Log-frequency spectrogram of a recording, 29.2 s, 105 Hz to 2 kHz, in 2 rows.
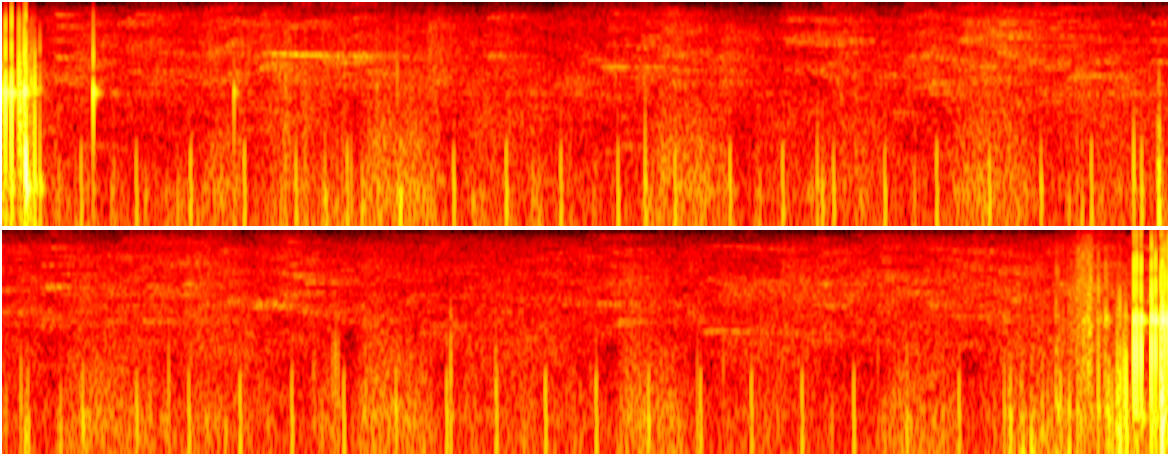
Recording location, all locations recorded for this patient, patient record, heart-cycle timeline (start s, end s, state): aortic valve (AV)
aortic valve (AV)+pulmonary valve (PV)+tricuspid valve (TV)+mitral valve (MV)
#Age: nan
#Sex: Female
#Height: nan
#Weight: nan
#Pregnancy status: True
#Murmur: Absent
#Murmur locations: nan
#Most audible location: nan
#Systolic murmur timing: nan
#Systolic murmur shape: nan
#Systolic murmur grading: nan
#Systolic murmur pitch: nan
#Systolic murmur quality: nan
#Diastolic murmur timing: nan
#Diastolic murmur shape: nan
#Diastolic murmur grading: nan
#Diastolic murmur pitch: nan
#Diastolic murmur quality: nan
#Outcome: Abnormal
#Campaign: 2014 screening campaign
0.00	8.77	unannotated
8.77	9.06	diastole
9.06	9.16	S1
9.16	9.40	systole
9.40	9.48	S2
9.48	9.74	diastole
9.74	9.82	S1
9.82	10.07	systole
10.07	10.15	S2
10.15	10.38	diastole
10.38	10.46	S1
10.46	10.68	systole
10.68	10.78	S2
10.78	11.02	diastole
11.02	11.10	S1
11.10	11.34	systole
11.34	11.42	S2
11.42	11.67	diastole
11.67	11.76	S1
11.76	11.96	systole
11.96	12.06	S2
12.06	12.30	diastole
12.30	12.40	S1
12.40	12.62	systole
12.62	12.70	S2
12.70	12.97	diastole
12.97	13.06	S1
13.06	13.26	systole
13.26	13.36	S2
13.36	13.58	diastole
13.58	29.15	unannotated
